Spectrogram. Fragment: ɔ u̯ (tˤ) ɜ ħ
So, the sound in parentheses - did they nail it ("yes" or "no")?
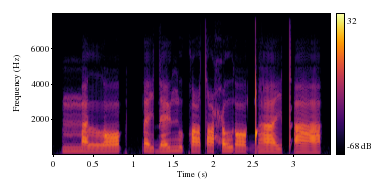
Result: yes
